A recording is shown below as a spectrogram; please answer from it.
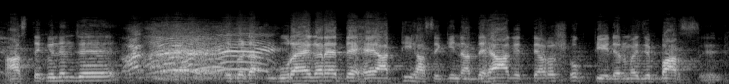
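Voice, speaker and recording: Fiery high-voiced preacher. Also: male voice, steady tone, moderate pace, very noisy. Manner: fiery, chanting, asks the crowd questions; shouts sung climaxes, drops to soft storytelling. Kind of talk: Bengali waz sermon.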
